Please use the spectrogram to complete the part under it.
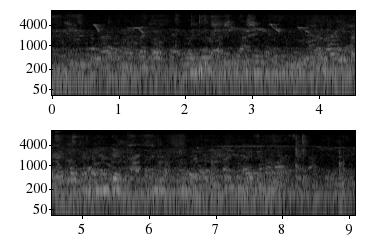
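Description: A crowd of people murmurs and talks nearby outdoors.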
